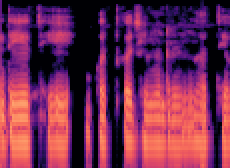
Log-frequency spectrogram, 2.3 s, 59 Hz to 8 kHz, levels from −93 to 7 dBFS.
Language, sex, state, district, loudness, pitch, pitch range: Chhattisgarhi, male, Chhattisgarh, Jashpur, -22 LUFS, 130 Hz, 125-135 Hz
